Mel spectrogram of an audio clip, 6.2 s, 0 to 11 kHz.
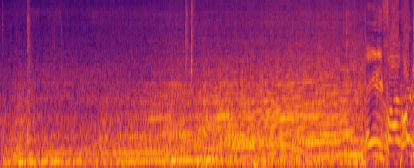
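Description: Ferrari 360 engine downshifting with a throttle blip, a loud close-up rev that rises and falls, with a sharp blip and crackle near the end, steady and dominant throughout.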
